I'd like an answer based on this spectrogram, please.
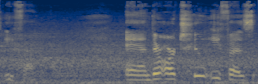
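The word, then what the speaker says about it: Aoife: very long time um paid homage to uh EPA uh this is an Irish an Irish name a goddess name aoi f it's pronounced epha and there are two epas in Irish and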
